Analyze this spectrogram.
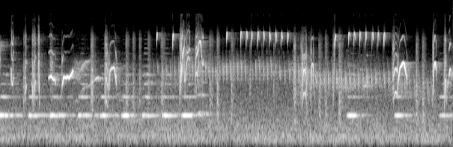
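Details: Lively young Javan white-eye used as a lure sound, giving fast high twittering chirps, quick upslurred whistles and a run of rapid even high notes, over a steady lower whistled tone that comes and goes.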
